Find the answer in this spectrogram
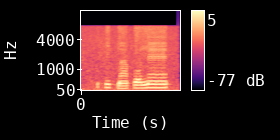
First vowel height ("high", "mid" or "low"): high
